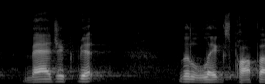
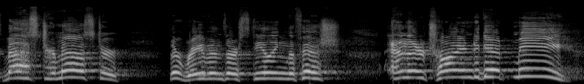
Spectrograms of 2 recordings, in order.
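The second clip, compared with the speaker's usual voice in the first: very high, loud, frantic squeak; panicked little creature; 12 semitones higher, 5 dB louder than usual. Acted. Eye creature screams to Raven as ravens attack, high panicked squeak. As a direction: shriek for your master in panic.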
